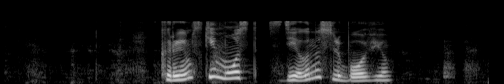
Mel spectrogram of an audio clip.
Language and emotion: Russian, positive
